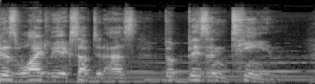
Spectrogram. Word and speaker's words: Byzantine: Excuse me, for English, for my English people, Constantine or Byzantine. It's Byzantine, please. Constantinople, Byzantium. It's Constantine and Byzantine.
